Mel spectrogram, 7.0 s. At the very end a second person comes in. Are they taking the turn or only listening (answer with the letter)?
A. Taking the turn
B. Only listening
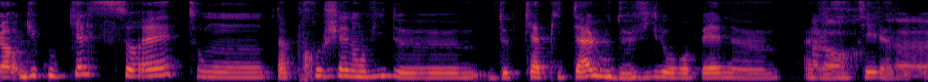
A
